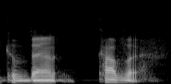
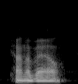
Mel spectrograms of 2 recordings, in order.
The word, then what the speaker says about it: Cannavale: Bruce Dern, Bokeem Woodbine, Bobby Cannavale. Cannavale.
